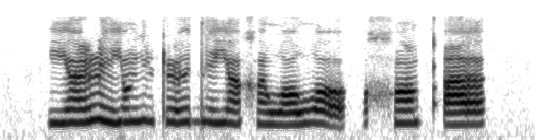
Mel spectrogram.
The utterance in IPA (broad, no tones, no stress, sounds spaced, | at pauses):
j ɐ̃ ɭ ĩ j ɔ̃ ɡ ĩ ʈ ɭ ʉ d i j ɐ̃ χ ə̃ w ɔ w ɔ | χ ɔ̃ qʼ ɐ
